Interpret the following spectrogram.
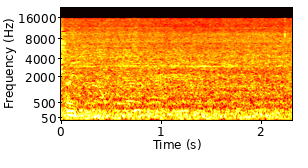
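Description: Steady low rumble of engines, with no sudden sounds.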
